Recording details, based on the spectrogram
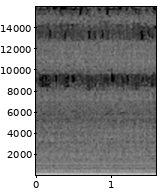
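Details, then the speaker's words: Mazda 3 cold idle after new NGK spark plugs and breather filter, relearning idle: even, steady low hum with no stumble, misses or hunting; normal. "look at the engine I mean so far it's holding up pretty good just trying to relearn the idle again"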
